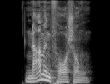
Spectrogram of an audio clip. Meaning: onomastics
- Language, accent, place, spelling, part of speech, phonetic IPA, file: German, Germany, Berlin, Namenforschung, noun, [ˈnaːmənˌfɔʁʃʊŋ], De-Namenforschung.ogg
